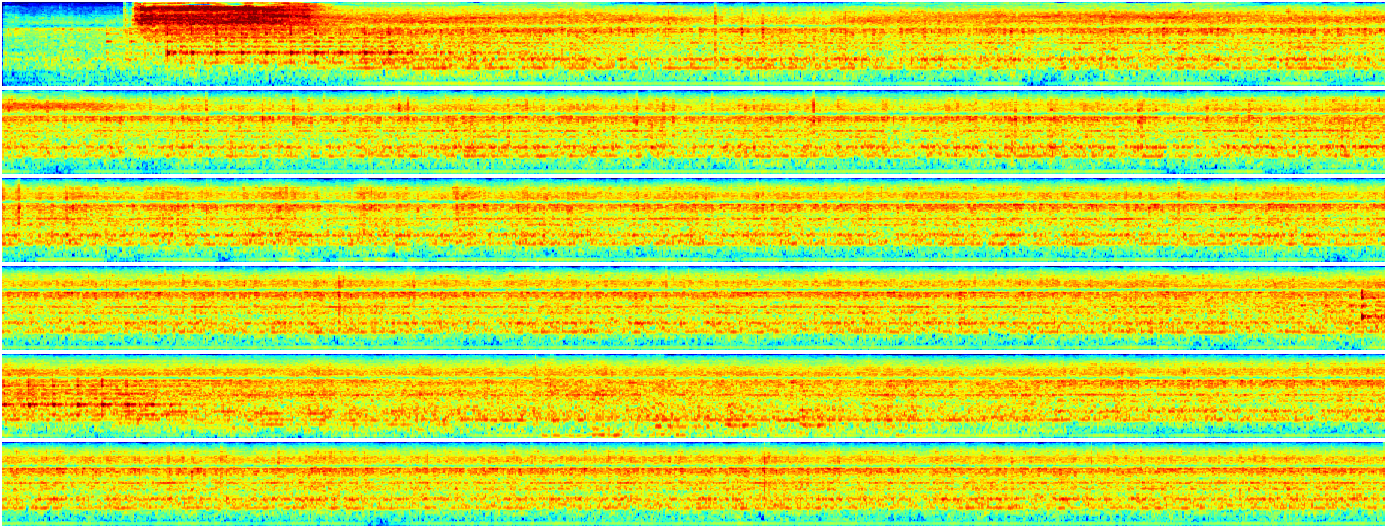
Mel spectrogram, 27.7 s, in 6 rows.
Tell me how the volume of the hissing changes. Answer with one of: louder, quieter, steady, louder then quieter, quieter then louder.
quieter.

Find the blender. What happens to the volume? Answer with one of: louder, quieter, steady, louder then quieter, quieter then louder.
steady.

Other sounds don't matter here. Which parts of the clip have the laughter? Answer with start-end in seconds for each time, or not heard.
20.1-21.4.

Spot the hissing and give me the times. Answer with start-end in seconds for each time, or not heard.
0.0-5.2.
